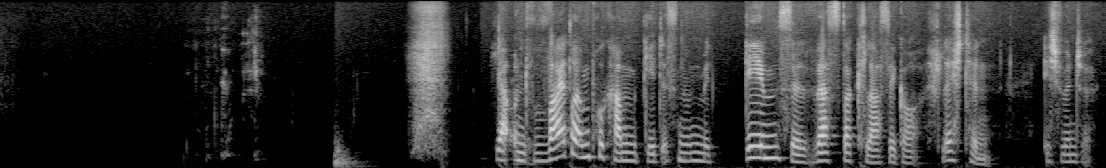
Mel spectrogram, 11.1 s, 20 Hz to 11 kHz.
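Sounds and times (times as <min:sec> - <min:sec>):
bottle thudding on wooden bench: 0:03.4 - 0:03.8
short breathy hiss: 0:04.1 - 0:04.6.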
